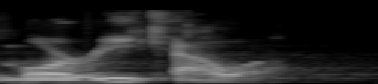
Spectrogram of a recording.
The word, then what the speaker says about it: Morikawa: It is Morikawa. Uh, it's the I is an E. It's Morikawa, not Morikawa. So, well, are you changing?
